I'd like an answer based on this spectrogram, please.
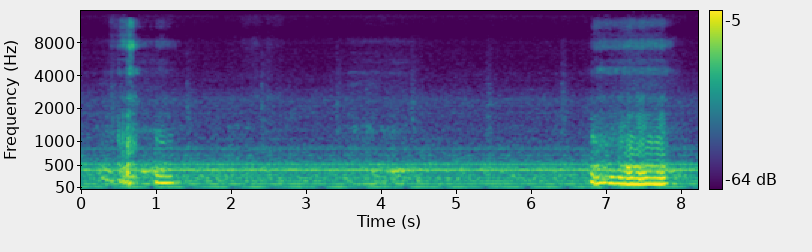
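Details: Daebak, a very tired poodle, snoring loudly in its sleep indoors, recorded close up; two deep, rasping snores, one near the start and a longer one near the end, with quiet steady breathing between.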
